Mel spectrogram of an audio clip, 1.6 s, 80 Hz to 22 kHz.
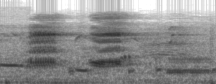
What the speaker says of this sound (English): Magpies have a complex song which can vary as much as 4 octaves in pitch.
